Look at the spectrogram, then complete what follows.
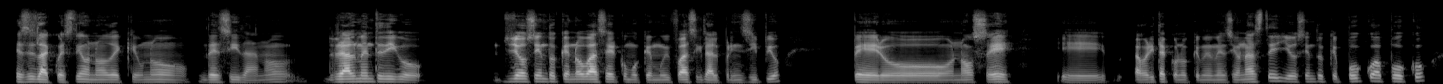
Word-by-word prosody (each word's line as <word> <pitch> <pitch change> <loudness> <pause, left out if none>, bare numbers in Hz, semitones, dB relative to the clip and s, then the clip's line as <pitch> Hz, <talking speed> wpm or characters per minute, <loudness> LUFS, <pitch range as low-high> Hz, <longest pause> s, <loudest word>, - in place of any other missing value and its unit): esa 120 +1 0
es - - -3
la 115 -1 +8
cuestión, 120 +2 -2
¿no? 110 0 -4
De 110 -1 -1
que 110 - -10
uno 110 -1 -7
decida, 110 -2 -2
¿no? 120 +3 -11 0.3
Realmente 130 +2 +5
digo, 120 -4 -1 0.7
yo 135 +1 +5
siento 135 -1 +2
que 125 - +2
no 120 0 +1
va 120 - +9
a 120 - +7
ser 120 -2 +1
como 110 -3 -10
que - - -3
muy 105 +1 -7
fácil 115 0 +2
al 105 0 +1
principio, 110 +5 -6 0.7
pero 105 -1 +1
no 110 +1 -4
sé, 115 +1 +4 0.4
eh, 100 0 -6
b - - -33
ahorita - - 0
con - - -9
lo 110 - -9
que - - -8
me 105 0 -7
mencionaste, 120 +8 -2
yo 130 -3 -3
siento 135 +2 -7
que 125 - -8
poco 140 +5 -4
a 145 - -3
poco 150 +5 -5
115 Hz, 175 wpm, -26 LUFS, 105-125 Hz, 0.7 s, va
